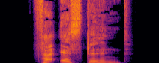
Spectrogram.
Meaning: present participle of verästeln
- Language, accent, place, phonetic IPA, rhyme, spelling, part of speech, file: German, Germany, Berlin, [fɛɐ̯ˈʔɛstl̩nt], -ɛstl̩nt, verästelnd, verb, De-verästelnd.ogg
